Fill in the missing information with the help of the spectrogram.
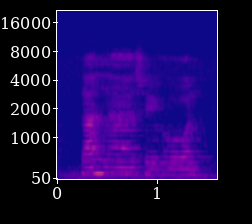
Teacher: bacaan mad arid li sukun sebab mad bertemu huruf hidup dibaca wakof, panjangnya satu alif sampai 3 alif atau 2 sampai 6 harokat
